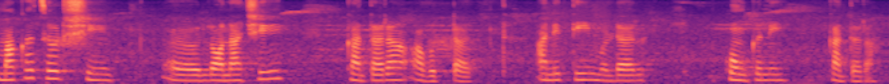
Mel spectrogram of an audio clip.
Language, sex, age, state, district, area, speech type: Goan Konkani, female, 30-45, Goa, Salcete, rural, spontaneous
